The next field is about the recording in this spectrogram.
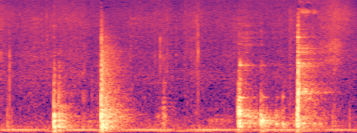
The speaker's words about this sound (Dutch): En daar klinkt dan nog het geluid van zijn bak met heel veel verschillende pijpen, want hij verzamelde die.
